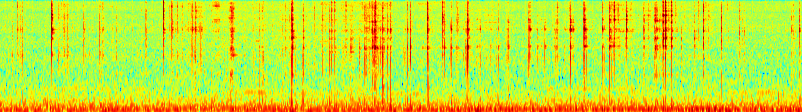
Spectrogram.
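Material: Plastic.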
